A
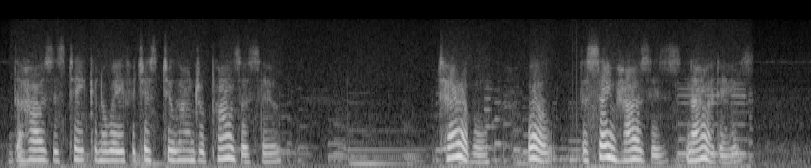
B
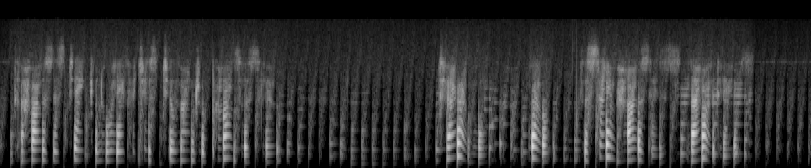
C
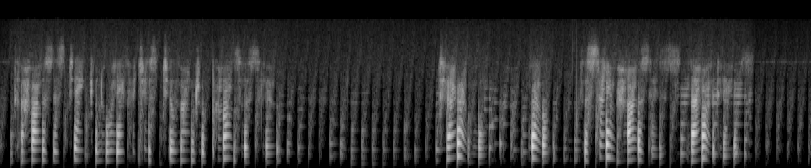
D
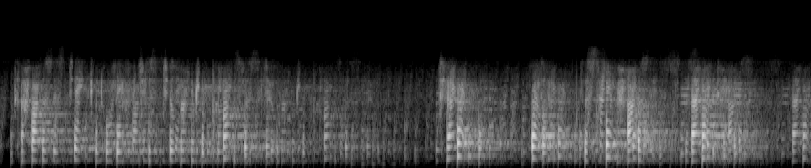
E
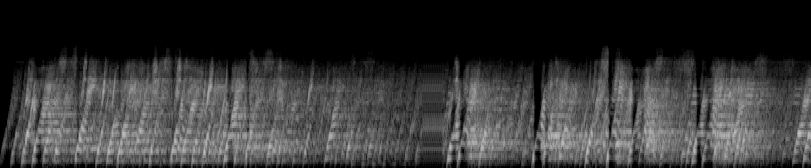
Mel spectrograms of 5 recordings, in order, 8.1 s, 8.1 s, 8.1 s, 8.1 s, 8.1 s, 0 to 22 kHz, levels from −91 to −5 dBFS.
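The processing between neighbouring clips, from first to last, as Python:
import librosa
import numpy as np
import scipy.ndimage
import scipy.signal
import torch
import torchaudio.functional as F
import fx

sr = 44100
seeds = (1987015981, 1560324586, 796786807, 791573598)

y1 = fx.filter_lfo_highpass(x, sr, shape='saw_up', hz=9.4, low_hz=580.0, high_hz=7200.0, q=1.4)
y1 = y1 * librosa.db_to_amplitude(2.0)
y2 = fx.low_shelf(y1, sr, hz=68.0, db=-8.0)
y3 = scipy.signal.sosfilt(scipy.signal.butter(4, 2800.0, 'lowpass', fs=sr, output='sos'), y2)
y3 = y3 + 10.0 ** (-10.5 / 20.0) * np.pad(y3, (int(1008 * sr / 1000.0), 0))[:len(y3)]
y3 = fx.rev_freeverb(y3, sr, rt60_s=1.2, hf_ratio=0.5, predelay_ms=25, drr_db=9.5)
y4 = fx.dispersion(y3, sr, late='highs', ms=149.0, hz=1100.0)
y4 = fx.over_compress(y4, sr, threshold_db=-33.0, ratio=-0.5)
y4 = fx.buffer_glitch(y4, sr, at_s=(4.22,), block=1024, repeats=8)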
